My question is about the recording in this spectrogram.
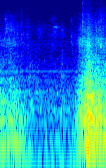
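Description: A near-quiet pause in a small room, with a faint low murmur at first and a man's voice coming in near the end.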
